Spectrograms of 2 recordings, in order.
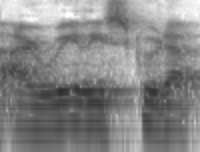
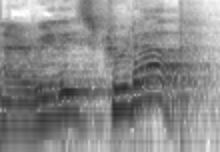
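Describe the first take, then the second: First: It is said in a sorry, regretful tone. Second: It is said in a happy, upbeat tone. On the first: The speaker admits a mistake and regrets it. The speaker calls it right. "Again, negative, screwed up" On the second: The speaker seems pleased about doing badly. The speaker calls it wrong. "Are you happy about doing a bad job?"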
